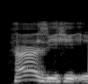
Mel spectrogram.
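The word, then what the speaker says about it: هذه: yang ini habisin hadihi walaupun secara tulisannya huruf H tidak panjang akan tetapi secara bacaannya dibaca panjang Haze hihi.hd C nah Apa arti Hai by ternyata hadzihi ini artinya sama dengan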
